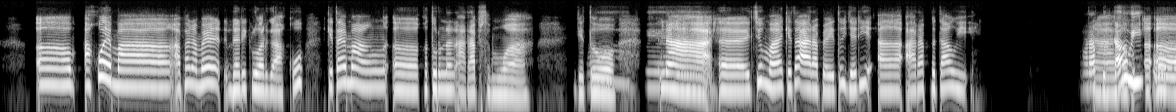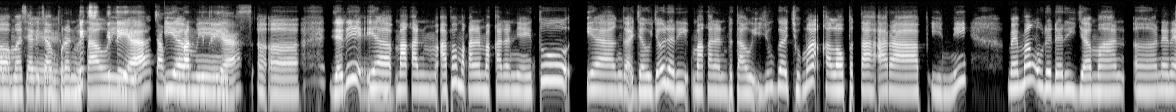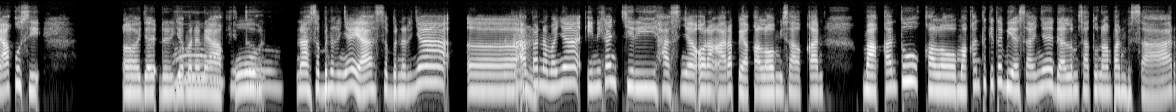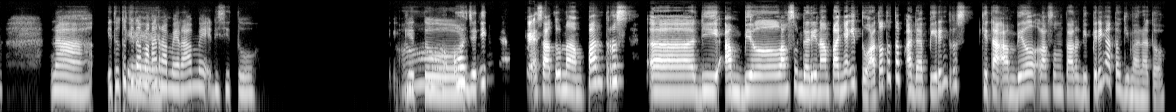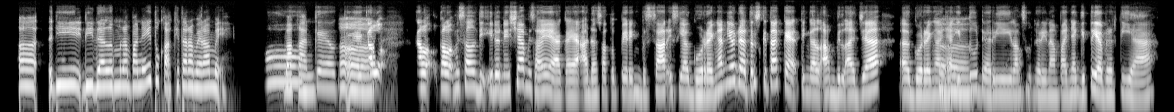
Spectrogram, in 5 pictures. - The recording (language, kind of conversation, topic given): Indonesian, podcast, Apa makanan khas perayaan di kampung halamanmu yang kamu rindukan?
- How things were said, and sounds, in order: drawn out: "Oke"; other background noise; in English: "mix"; in English: "mix"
